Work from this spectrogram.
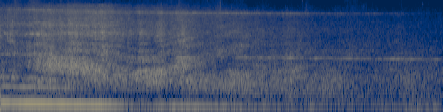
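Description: A Loganair aircraft departs Edinburgh airport for Kirkwall in the evening, its engine drone loud and steady at first, then easing into a fainter, sustained roar as it moves away, with no talk.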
